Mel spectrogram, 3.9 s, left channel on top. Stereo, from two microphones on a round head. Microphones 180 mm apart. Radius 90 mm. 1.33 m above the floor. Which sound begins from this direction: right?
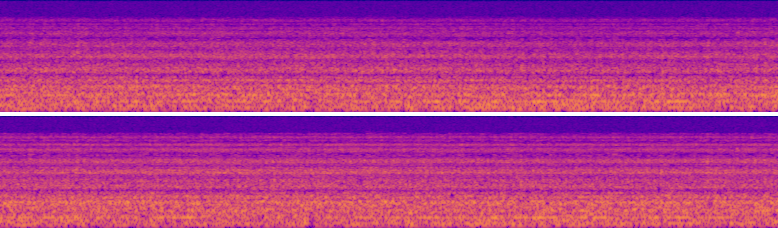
Running water, at 0.0 s.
